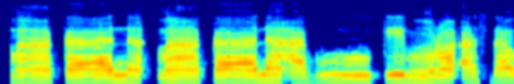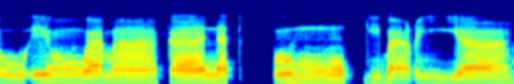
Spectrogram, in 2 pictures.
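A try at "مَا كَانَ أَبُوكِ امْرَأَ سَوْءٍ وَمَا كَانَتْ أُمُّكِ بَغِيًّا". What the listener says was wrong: Bagus. Terus.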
